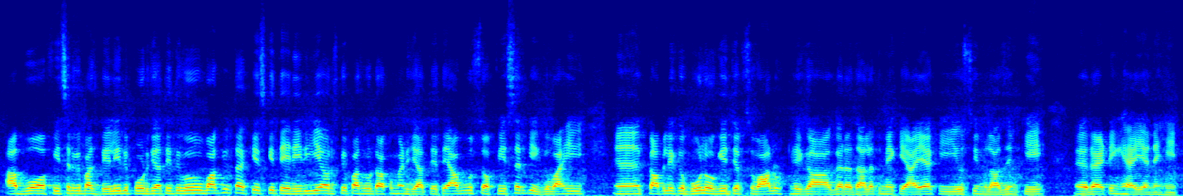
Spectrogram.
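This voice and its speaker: Male law lecturer, Pakistani accent, slightly high pitch, explanatory with English legal terms, faintly noisy recording. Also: flat delivery. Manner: switches into English legal terms, reading statutes slowly. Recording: clear background noise.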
